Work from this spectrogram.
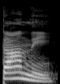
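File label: "тані", Komi, female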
